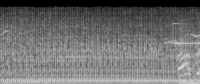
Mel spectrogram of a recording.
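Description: Tractor engine running steadily at idle, a continuous low drone. A voice starts near the end.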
